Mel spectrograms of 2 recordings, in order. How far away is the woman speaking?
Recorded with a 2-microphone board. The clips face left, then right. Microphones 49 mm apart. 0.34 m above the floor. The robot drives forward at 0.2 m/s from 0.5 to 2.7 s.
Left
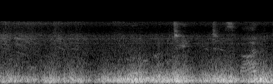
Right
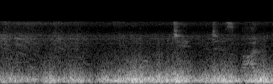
About 1.8 m.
